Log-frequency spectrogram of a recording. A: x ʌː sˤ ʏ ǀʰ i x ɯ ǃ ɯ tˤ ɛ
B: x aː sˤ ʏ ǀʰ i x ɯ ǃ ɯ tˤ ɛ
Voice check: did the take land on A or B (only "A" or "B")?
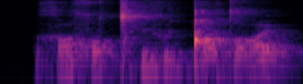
A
